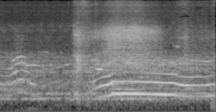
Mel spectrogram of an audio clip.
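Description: A long wolf-like howl, one held note sliding slightly down in pitch, starting about a second in, over a steady background tone.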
